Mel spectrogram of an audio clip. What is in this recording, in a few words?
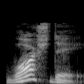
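"washday", British English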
